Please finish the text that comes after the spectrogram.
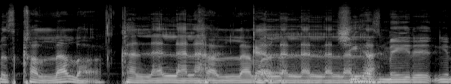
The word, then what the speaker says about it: Kelela: I love a newbie too her name is calella she has made it you know know that that is how it's pronounced people would normally pronounce it khalila oh see or Canada or someone else on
